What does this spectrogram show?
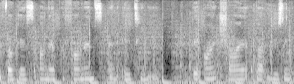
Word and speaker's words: ATEEZ: But so like the idea of being called tiny, even though it's pronounced ATEEZ, like teeny tiny, I don't like it.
